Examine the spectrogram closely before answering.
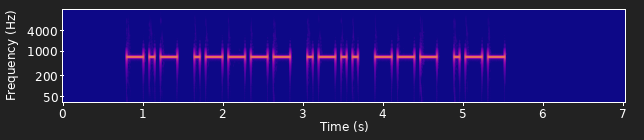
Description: Morse code, heard as a keyed tone, about 17 wpm, 700 Hz. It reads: K1LOW
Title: USA Call Signs - 5 Characters - Repeated 3x - 17wpm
